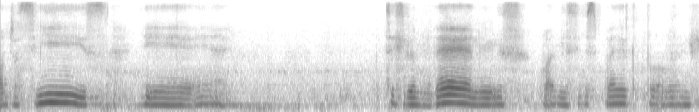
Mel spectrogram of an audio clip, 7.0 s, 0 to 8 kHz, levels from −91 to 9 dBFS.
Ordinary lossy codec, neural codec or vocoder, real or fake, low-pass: AAC, 32 kbps; codec, 24 kHz, 0.9 kbps, WavTokenizer, small release; fake; 7.2 kHz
